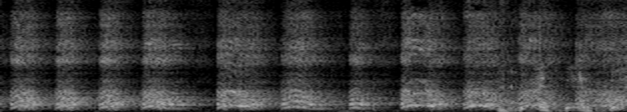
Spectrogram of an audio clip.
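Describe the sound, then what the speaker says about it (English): A rubber chicken squawks in a rapid string of about a dozen loud, close, strained honking squeals, bunched in bursts with short gaps, with no talk over it. "And the rubber chicken says,"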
